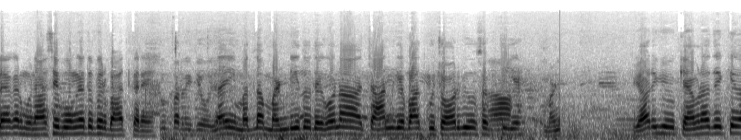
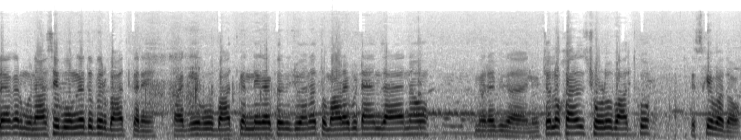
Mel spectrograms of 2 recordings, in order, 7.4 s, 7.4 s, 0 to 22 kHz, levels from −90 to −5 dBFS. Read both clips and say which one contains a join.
first; 2 cuts; at 1.6 s, 5.6 s

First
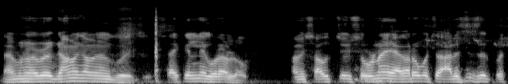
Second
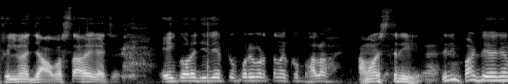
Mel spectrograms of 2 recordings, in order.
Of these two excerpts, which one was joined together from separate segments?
second; 1 cut; at 3.4 s

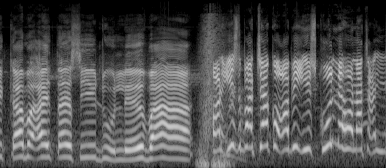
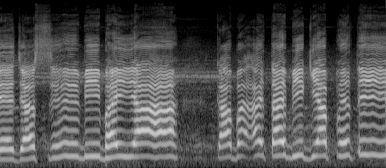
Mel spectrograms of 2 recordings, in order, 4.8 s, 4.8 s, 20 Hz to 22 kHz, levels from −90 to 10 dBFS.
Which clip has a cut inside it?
first; 1 cut; at 2.5 s

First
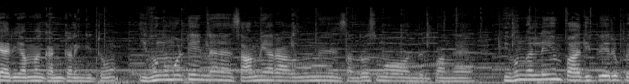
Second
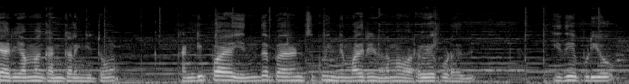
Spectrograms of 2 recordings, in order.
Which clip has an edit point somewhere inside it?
first; 1 cut; at 1.3 s

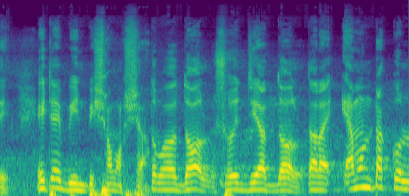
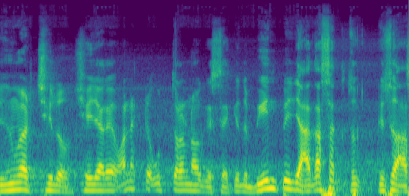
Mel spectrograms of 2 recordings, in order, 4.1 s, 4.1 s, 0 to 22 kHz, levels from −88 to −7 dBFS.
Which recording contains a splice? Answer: first; 2 cuts; at 1.5 s, 3.0 s

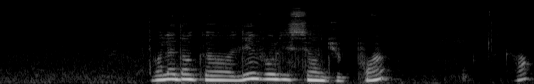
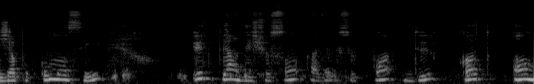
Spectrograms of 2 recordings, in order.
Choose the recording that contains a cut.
first; 1 cut; at 1.4 s

